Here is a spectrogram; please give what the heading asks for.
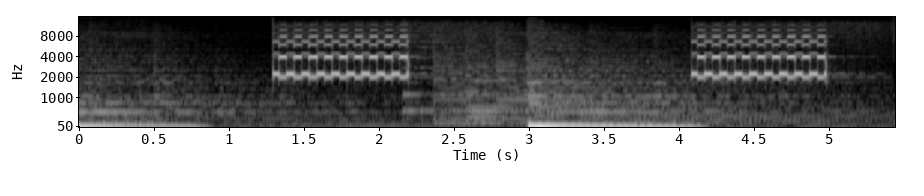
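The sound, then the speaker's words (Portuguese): A phone ringing with the call going unanswered: two bursts of a bright, rapidly pulsing ringtone, separated by a pause, over a steady music beat with deep bass thumps. “o cara não atende o telefone, velho. Tentar ligar aqui de novo.”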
